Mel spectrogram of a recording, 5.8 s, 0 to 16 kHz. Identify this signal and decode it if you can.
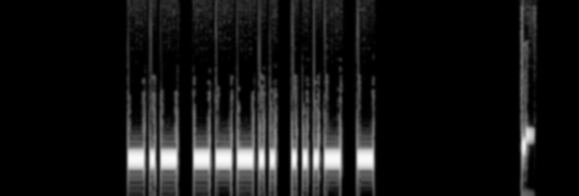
Morse code, heard as a keyed tone, about 22 wpm, 700 Hz. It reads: K8VT
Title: USA Call Signs Repeated 2x 22wpm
